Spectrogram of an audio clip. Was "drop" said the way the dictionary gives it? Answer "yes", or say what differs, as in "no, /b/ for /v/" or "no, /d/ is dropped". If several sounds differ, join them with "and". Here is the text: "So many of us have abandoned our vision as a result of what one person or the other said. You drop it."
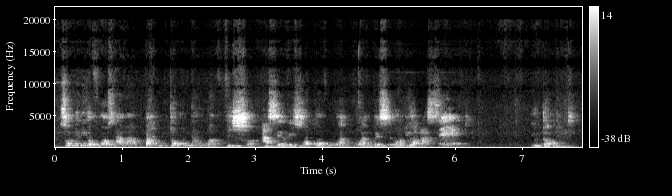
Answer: no, /ɹ/ is dropped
